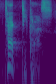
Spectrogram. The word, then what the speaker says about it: tácticas: T with the A, with the accent over the A, the emphasis is on the A.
